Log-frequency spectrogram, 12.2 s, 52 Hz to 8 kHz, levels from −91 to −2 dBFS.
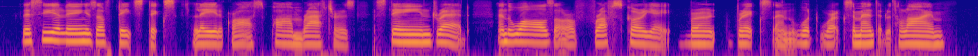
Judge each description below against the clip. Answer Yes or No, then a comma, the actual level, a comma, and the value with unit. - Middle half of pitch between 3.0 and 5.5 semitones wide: No, narrow, 2.5 semitones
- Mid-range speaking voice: Yes, medium, 165 Hz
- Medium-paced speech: No, slow, 130 wpm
